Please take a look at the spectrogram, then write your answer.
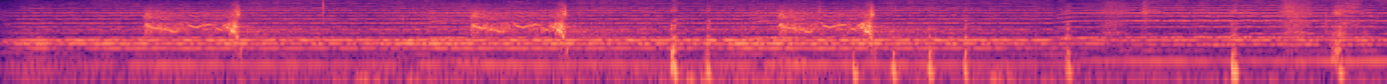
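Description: A wet, drooly kissing smack repeats three times at an even pace over a humming, sustained music bed. Sharp clicking percussion follows near the end.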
